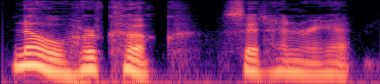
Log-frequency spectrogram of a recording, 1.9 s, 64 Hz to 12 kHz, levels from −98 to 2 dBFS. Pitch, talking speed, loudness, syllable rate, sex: 145 Hz, 125 wpm, -19 LUFS, 4.3 syllables/s, female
